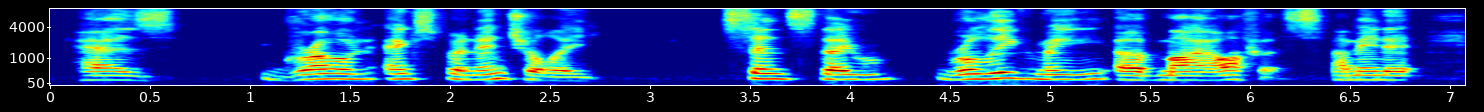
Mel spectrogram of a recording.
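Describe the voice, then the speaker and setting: A fairly high-pitched man with an East Texas accent. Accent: East Texas Southern. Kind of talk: interview. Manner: down-to-earth, plain-spoken.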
